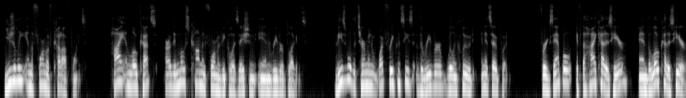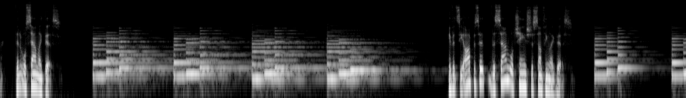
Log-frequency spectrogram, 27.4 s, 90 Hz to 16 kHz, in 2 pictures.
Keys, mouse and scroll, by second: 23.8 click.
